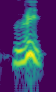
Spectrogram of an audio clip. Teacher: उच्चारण करना है आपको ये छोटी ई के साथ, जल्दी री। जीभ होनी चाहिए वहां जहां ट को बोलने पे थी, उसको कहते हैं मूर्धा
